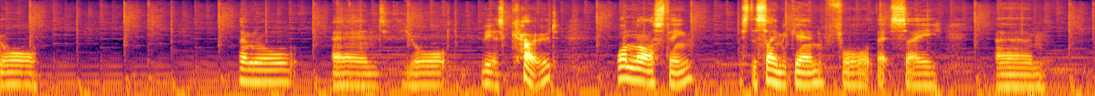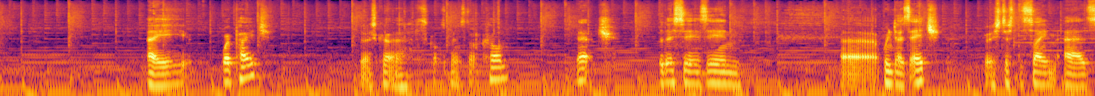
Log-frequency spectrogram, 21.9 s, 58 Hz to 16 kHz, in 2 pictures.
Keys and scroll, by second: 4.7 alt+Tab.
